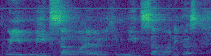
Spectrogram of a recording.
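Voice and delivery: usual speaking voice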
